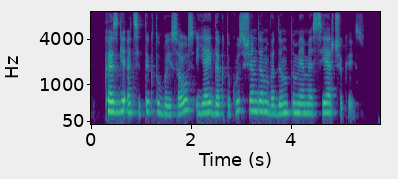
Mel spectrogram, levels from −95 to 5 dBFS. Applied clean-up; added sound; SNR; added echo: none; none; none; none.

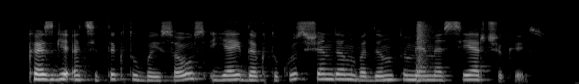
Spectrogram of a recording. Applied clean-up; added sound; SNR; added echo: none; Snare drum; 10 dB; none.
